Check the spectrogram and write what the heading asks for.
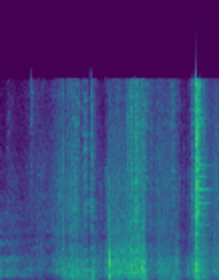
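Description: Rustling handling noise with two sharp metal clicks, the louder one near the end, as the Firebox Freestyle stove's flat metal panels are handled and set down.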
